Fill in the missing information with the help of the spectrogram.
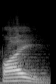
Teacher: اب یہ دیکھیں قاف کو موٹا پڑھیں گے اور یا سے ہم نے ملانا ہے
